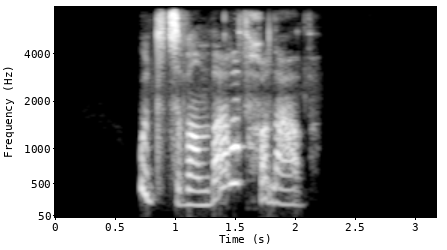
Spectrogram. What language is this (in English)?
Kabyle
